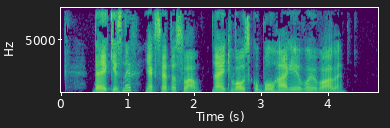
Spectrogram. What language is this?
Ukrainian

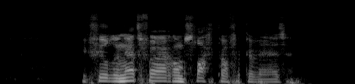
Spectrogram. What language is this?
Western Frisian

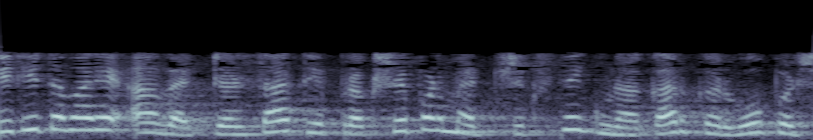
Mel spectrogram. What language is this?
Gujarati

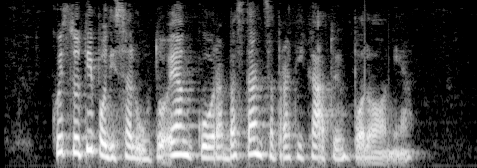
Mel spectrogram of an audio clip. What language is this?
Italian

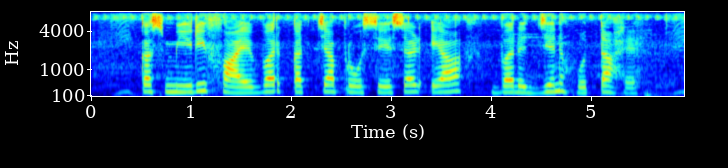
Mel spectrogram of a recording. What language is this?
Hindi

